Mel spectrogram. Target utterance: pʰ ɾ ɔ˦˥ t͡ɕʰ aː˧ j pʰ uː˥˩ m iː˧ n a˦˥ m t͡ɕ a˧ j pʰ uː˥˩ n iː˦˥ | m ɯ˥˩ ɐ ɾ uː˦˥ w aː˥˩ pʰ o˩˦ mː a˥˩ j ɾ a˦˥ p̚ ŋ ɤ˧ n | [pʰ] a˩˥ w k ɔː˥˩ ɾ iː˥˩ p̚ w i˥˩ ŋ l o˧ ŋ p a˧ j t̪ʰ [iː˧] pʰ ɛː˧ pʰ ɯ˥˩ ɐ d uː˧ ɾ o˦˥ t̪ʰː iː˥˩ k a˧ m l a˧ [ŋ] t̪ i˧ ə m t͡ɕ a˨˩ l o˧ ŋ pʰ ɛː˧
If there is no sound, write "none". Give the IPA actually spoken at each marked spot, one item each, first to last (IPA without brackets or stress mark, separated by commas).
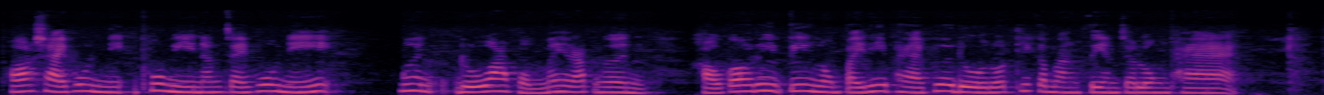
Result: kʰ, iː˥˩, ŋ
